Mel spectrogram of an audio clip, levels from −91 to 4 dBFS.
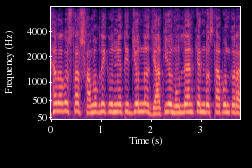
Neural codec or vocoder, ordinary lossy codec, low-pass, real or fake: codec, 16 kHz, 4.8 kbps, FACodec; none; none; fake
